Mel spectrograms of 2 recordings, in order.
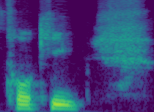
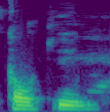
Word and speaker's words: Tolkien: And even though I had that wrong, and I pronounce Tolkien, but it's Tolkien. You know what? You do it with 1.5 E.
